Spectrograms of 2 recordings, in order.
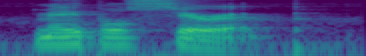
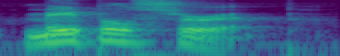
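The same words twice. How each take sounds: First: "syrup" as SEER-up; second variant. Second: "syrup" as SUR-up; first variant. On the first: Testing it after maple, SEER-up. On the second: Testing it after maple, SUR-up. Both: Shown as a demonstration. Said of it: "I forget how I say it".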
